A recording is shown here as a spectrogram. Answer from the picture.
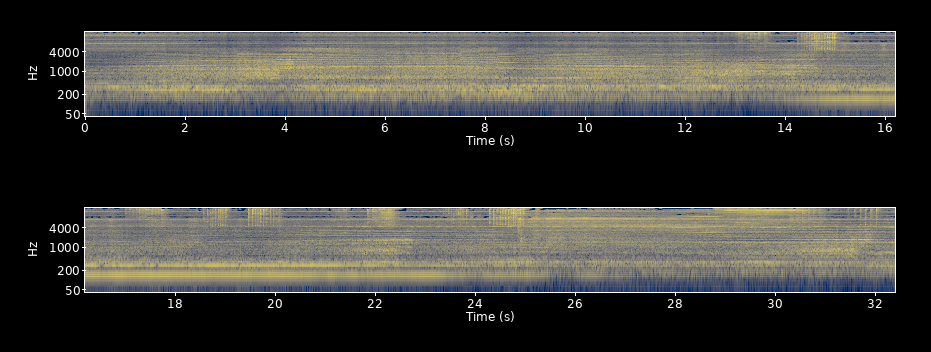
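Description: Live experimental electronic music: dense layered drones with slowly gliding, shifting tones. About halfway through, a strong steady low drone comes in and holds for about ten seconds before fading.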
